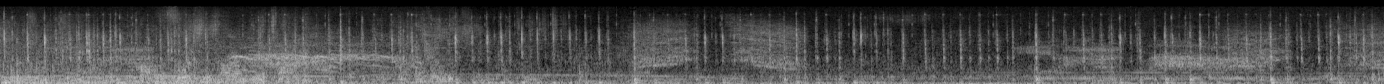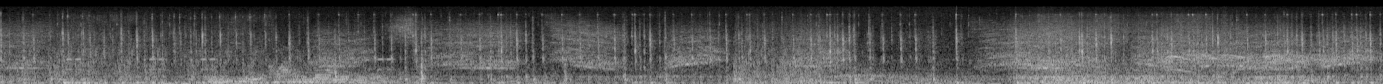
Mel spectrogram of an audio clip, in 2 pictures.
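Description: Mouse clicks and keyboard taps come fast and steady.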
